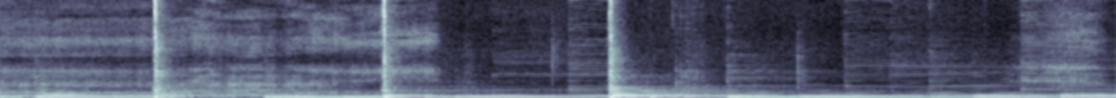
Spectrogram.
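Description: Electric guitar chords strummed and left to ring, with a new strum about every one and a half to two seconds. A wavering held note runs over the first two seconds.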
